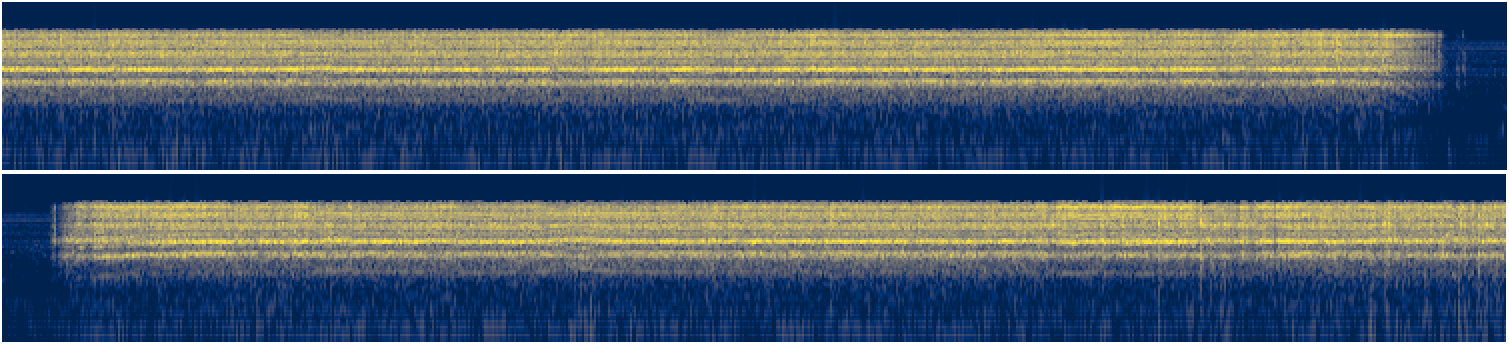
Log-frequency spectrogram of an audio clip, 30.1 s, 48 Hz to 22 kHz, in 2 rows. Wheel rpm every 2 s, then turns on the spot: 160, 160, 160, 160, 160, 160, 150, 30, 150, 160, 160, 160, 160, 160, 160.
none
